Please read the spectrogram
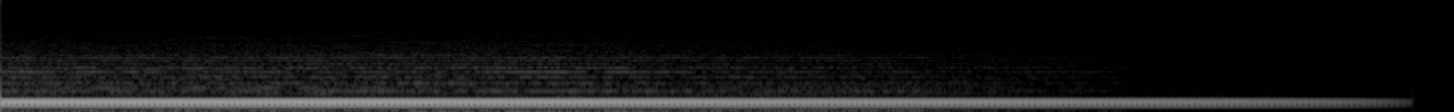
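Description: Telephone dial tone: a steady two-note hum left on an open line with no one answering, slowly fading out. Faint background music runs beneath it and dies away about three-quarters of the way through.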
